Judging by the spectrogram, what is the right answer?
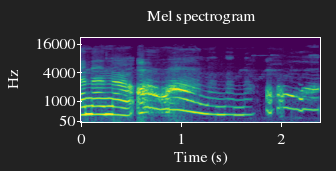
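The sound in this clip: A battery-powered toy baby doll gives an electronic crying wail, a sustained wavering tone with a clear pitch. The cry breaks off briefly, resumes, then cuts out before a shorter wail follows.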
